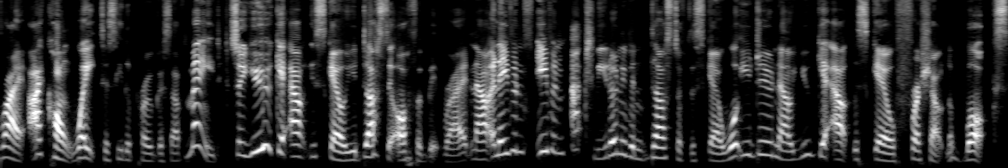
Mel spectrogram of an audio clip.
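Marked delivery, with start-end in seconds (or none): none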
